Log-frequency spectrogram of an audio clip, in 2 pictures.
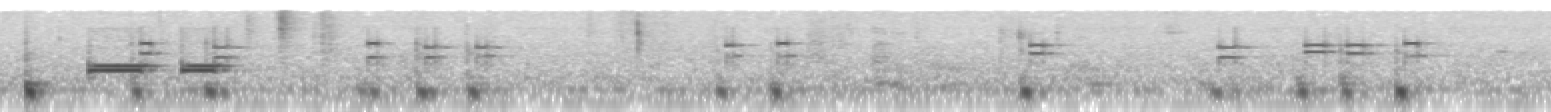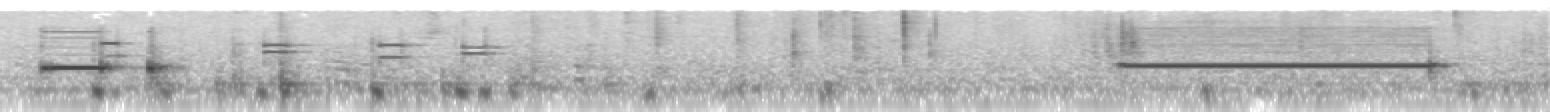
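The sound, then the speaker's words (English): A phone number written on paper being dialed on a touch-tone keypad, a quick series of paired beeps in uneven bursts, followed by a steady tone near the end. Clear, with no talking. “The phone number is the one I wrote on the paper for you.”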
